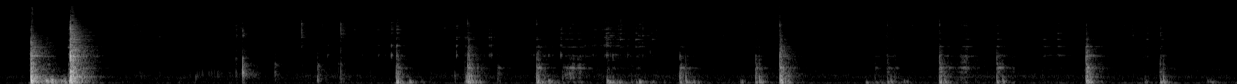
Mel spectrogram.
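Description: Stainless steel mixing bowl and ceramic baking dish clinking and knocking as a spatula scrapes vegetables in a thick cheese sauce from one into the other, with irregular short knocks. A louder double clatter of dishware comes about half a second in.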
